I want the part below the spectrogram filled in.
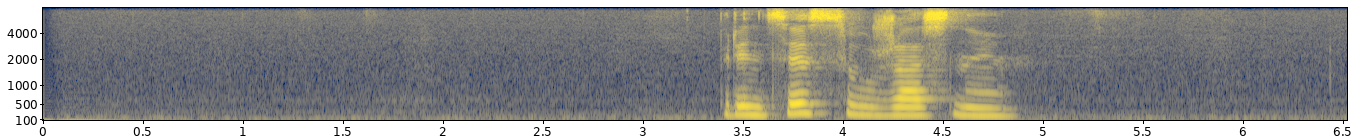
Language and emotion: Russian, neutral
